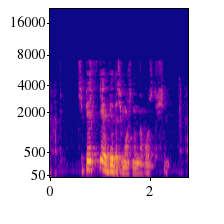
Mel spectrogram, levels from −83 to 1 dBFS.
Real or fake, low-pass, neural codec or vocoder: real; 7.2 kHz; none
